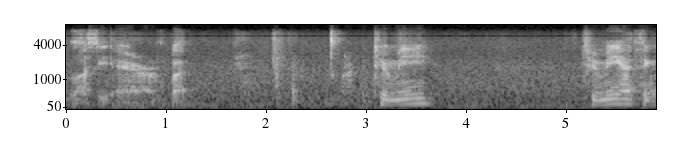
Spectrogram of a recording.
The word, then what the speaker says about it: Lussier: I pronounce his last name Lussier, but to me, I think that he's an exceptional director.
